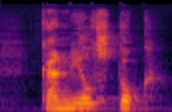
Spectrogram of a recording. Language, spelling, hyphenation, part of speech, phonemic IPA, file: Dutch, kaneelstok, ka‧neel‧stok, noun, /kaːˈneːlˌstɔk/, Nl-kaneelstok.ogg
- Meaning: a cinnamon stick, apiece of candy shaped like a stick tasting like cinnamon (usually sold at carnivals)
